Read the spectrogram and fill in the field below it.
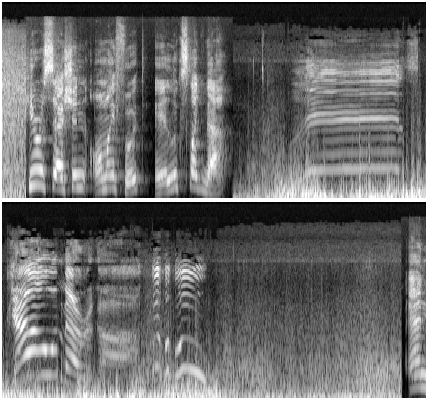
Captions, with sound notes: HERO Session on my foot. It looks like that. (air whooshing) Let's go America, woo!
